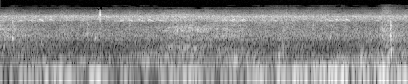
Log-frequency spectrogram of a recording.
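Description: Faint outdoor background with a steady high-pitched hiss and a couple of tiny clicks.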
